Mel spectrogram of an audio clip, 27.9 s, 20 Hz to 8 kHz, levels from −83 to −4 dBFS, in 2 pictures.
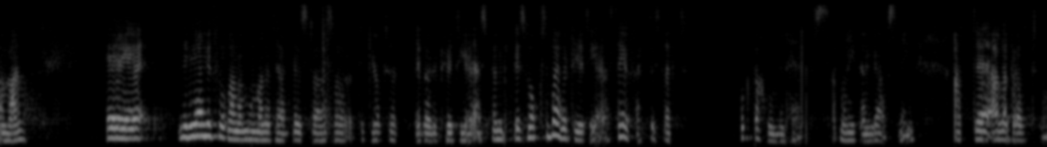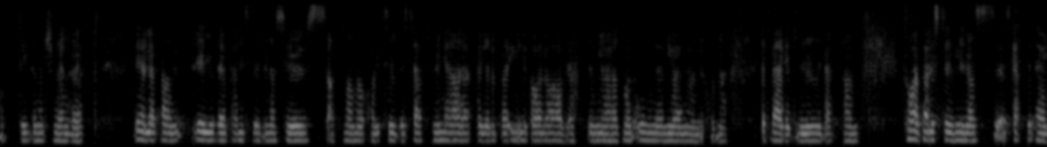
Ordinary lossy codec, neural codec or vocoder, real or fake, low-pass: none; codec, 16 kHz, 1 kbps, FreqCodec, smaller model; fake; 7.2 kHz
